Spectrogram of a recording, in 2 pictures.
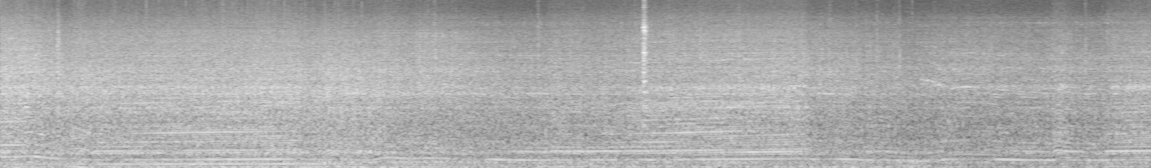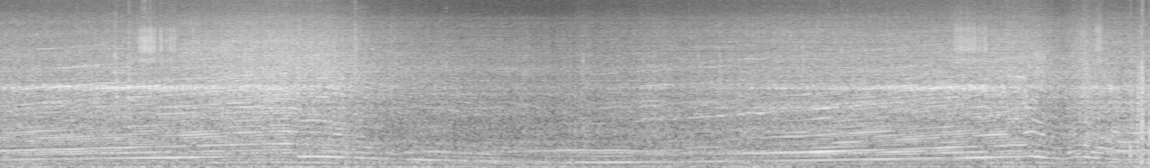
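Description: MG Midget race car's four-cylinder engine at racing speed, heard from inside the cabin. Its pitch climbs and drops again and again as it changes gear and slows for corners, with a long fall about two-thirds of the way through followed by a slow climb.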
